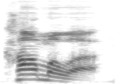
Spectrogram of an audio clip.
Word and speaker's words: Kamala: fellow hosts on fox her name is pronounced comma like the punctuation mark look kamala okay seriously i've heard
